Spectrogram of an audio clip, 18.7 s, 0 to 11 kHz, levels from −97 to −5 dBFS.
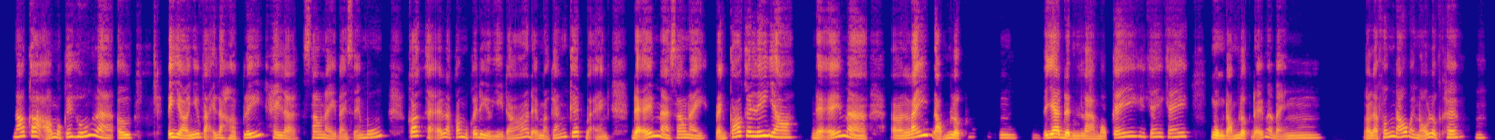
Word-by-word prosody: nó 300 +3 +2
có 345 -1 +2
ở - - -1
một 245 -2 -1
cái 285 +6 -1
hướng 310 +4 +1
là, 240 - 0
ừ, 220 0 +2 0.5
bây 265 +1 +8
giờ 240 -6 +4
như 220 +6 +1
vậy 190 - -4
là 210 - -2
hợp 175 -3 -7
lý 290 - +2
hay 220 -3 -1
là 185 -4 -4
sau 230 0 -4
này 185 -7 -4
bạn 165 0 -7
sẽ 185 +3 -6
muốn 250 +9 -2 0.3
có 345 +1 +3
thể 360 - -4
là 280 - -1
có 260 +2 -3
một 280 -3 -2
cái 255 - +1
điều 215 -9 0
gì 165 -1 -6
đó 200 - -5
để - - -3
mà 200 - -4
gắn 240 +9 -5
kết 330 +1 0
bạn, 155 +2 -7 0.3
để 285 - +5
mà 210 - +1
sau 235 +5 -2
này 200 -4 -2
bạn 175 +3 -1
có 295 +9 +1
cái 350 -1 +3
lý 350 +3 +7
do 260 -4 +2 0.2
để 195 - +1
mà, 195 - +2 0.3
ờ, 195 0 -1
lấy 265 - +5
động 200 - +1
lực, 210 -3 +4 0.5
ừm, 215 -1 -5 0.3
gia 260 +5 +7
đình 195 -6 +5
là 185 -1 -2
một 170 -1 -4
cái 310 +7 0
cái 295 +1 -4
cái 295 +3 -3 0.3
nguồn 205 -3 +6
động 175 +2 0
lực 205 -3 +3
để - - -1
mà 275 - -3
bạn, 165 -4 -5
ừm, 210 +3 -5 0.5
gọi 185 +1 0
là, 190 - +3
phấn 265 - -1
đấu 310 +2 +2
bạn 265 -8 -3
nỗ 210 +3 -1
lực 275 - +2
thêm? 255 +2 -1
Ừm. 220 0 -8
230 Hz, 240 wpm, -22 LUFS, 195-285 Hz, 0.5 s, bây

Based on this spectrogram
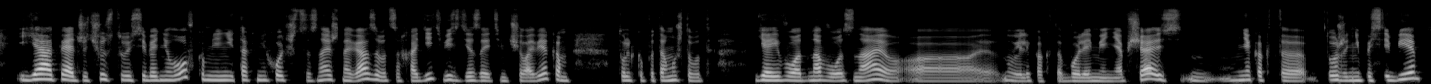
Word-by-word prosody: И 205 - -5
я 235 +4 +9
опять 205 -5 +5
же 180 - -4
чувствую 200 0 -3
себя 190 +1 0
неловко, 225 - -1
мне 200 -1 +1
не 195 -1 0
так 205 +1 -3
не 200 -1 -2
хочется, 200 -4 -4
знаешь, 205 +3 -2
навязываться, 180 -1 +1
ходить 200 +10 -3
везде 185 -3 -2
за 175 0 -1
этим 165 0 -5
человеком 195 +3 -1 0.5
только 185 -1 -4
потому, 180 +3 -1
что 175 -3 -6
вот 160 0 -8 0.5
я 190 0 +5
его 185 -1 +2
одного 175 -1 +1
знаю, 175 +1 +2
а, 75 -1 -5
э, 75 0 -10
ну 180 - -6
или 160 +1 -3
как-то 150 -2 -8
более-менее 160 -1 -1
общаюсь. 220 +4 +3
М 235 +1 -9
мне 210 +1 +1
как-то 175 -4 -2 0.2
тоже 205 -3 +1
не 180 0 +1
по 180 0 -4
себе, 225 +11 +2
185 Hz, 170 wpm, -24 LUFS, 170-205 Hz, 0.5 s, я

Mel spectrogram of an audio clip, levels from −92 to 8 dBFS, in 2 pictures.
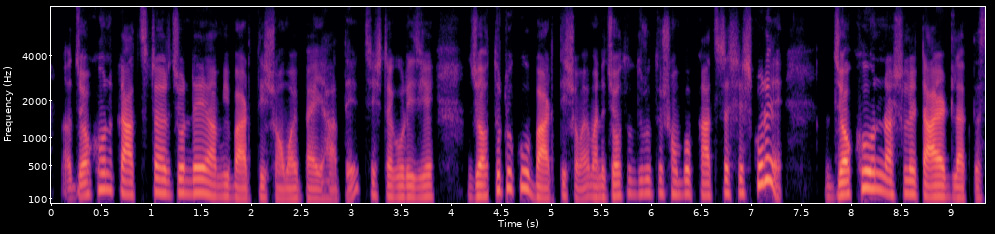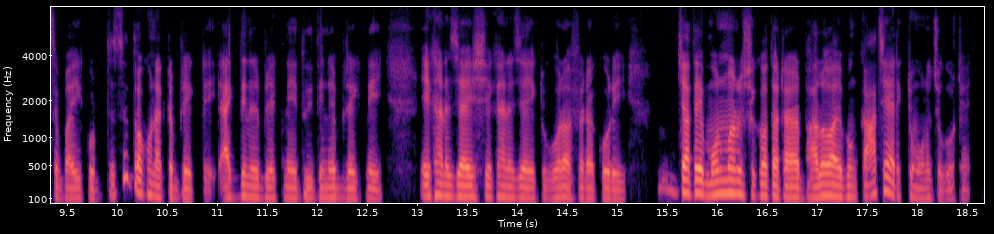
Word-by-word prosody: অ - - -8
যখন 140 +9 0 0.2
কাজটার 150 +3 +2
জন্যে 160 0 +2 0.2
আমি 125 0 -6
বাড়তি 105 +2 -1
সময় 105 0 -3
পাই 100 -1 -2
হাতে 95 0 -8 0.2
চেষ্টা 130 -3 -5
করি 120 0 -1
যে 120 - -1 0.5
যতটুকু 190 - 0 0.2
বাড়তি 110 +4 +2
সময় 100 +3 -4
মানে 115 0 -3
যত 130 0 0
দ্রুত 150 -1 -6
সম্ভব 145 +1 -1
কাজটা 135 +4 -1
শেষ 155 -1 -3
করে 280 +5 +6 0.7
যখন 205 +10 +6 0.2
আসলে 150 +2 -1
টায়ার্ড 120 0 +7
লাগতেছে 110 0 -5
বা 105 - 0
ই - - -9
করতেছে 120 - -6
তখন 145 -2 +3
একটা - - -3
ব্রেক 105 -3 -1
নেই। - - -10 0.2
১ 110 - -5
দিনের 115 -4 0
ব্রেক 110 -1 -3
নেই, 110 -1 0
২ 105 - -3
দিনের 110 -1 -1
ব্রেক 105 -2 -1
নেই। 100 -1 -2 0.5
এখানে 130 -1 +1
যাই 120 -1 +6
সেখানে 120 -1 -2
যাই 110 -2 +2
একটু 105 - -13
ঘোরাফেরা 110 -1 0
করি 100 -2 0 0.6
যাতে 155 -1 +8
মনমানসিকতাটা 135 -5 +3 0.2
ভালো 115 +4 +4
হয় 125 -2 +6
এবং 120 +1 -2
কাজে 160 +4 +1
আরেকটু 120 - -6
মনোযোগ 100 -2 -8
ওঠে। - - -14
120 Hz, 185 wpm, -24 LUFS, 110-145 Hz, 0.7 s, যাতে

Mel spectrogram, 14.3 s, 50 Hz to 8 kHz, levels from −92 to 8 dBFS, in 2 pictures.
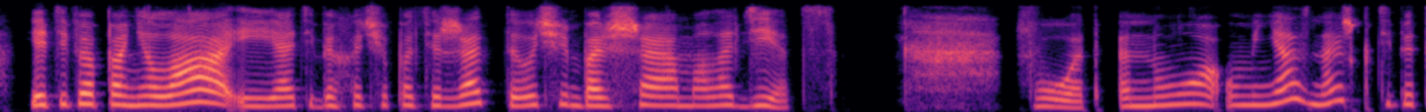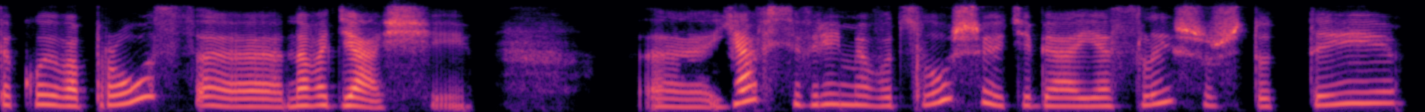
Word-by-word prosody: Я 245 +1 +6
тебя 270 +2 +4
поняла, 260 +4 +7
и - - -3
я 215 +1 0
тебя 230 0 -6
хочу 240 +2 -5
поддержать, 240 +4 0
ты 225 - -1
очень 245 +1 +1
большая 230 +1 +5
молодец. 225 -3 -5 1.0
Вот. 195 -5 -4
Но 235 +6 -2
у 245 - -8
меня, 265 +11 0
знаешь, 315 +7 -1
к - - -14
тебе 270 -1 -8
такой 250 0 -4
вопрос, 250 - -1 0.2
э, 205 -3 -1
наводящий. 220 -1 +1 0.8
Э, 195 -1 -6
я 320 - +3
всё 280 -8 -9
время 250 -1 -5
вот 220 0 -10
слушаю 310 - 0
тебя, 220 -1 -4
я 215 +1 -3
слышу, 245 +4 -2
что 205 -2 -1
ты 290 +4 -4
240 Hz, 145 wpm, -22 LUFS, 220-265 Hz, 1.0 s, поняла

